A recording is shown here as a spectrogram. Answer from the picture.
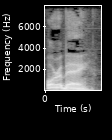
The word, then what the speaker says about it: Oribe: How do you pronounce it? – Oura-Bay. O-R-I-B-E.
